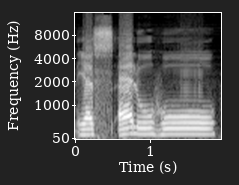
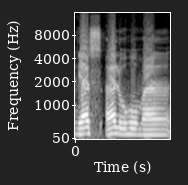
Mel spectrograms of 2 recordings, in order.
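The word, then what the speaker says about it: يسأله: kepada orang ketiga yaitu dia yasaluhu panjangnya berapa harakat untuk Mad Silah qasirah yaitu dua harakat maka Hunya di sini panjangkan jangan yasaluhuma tapi panjangkan dulu di sini ada tandai dengan wau kecil yas'aluhu Man fisamawati di sini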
